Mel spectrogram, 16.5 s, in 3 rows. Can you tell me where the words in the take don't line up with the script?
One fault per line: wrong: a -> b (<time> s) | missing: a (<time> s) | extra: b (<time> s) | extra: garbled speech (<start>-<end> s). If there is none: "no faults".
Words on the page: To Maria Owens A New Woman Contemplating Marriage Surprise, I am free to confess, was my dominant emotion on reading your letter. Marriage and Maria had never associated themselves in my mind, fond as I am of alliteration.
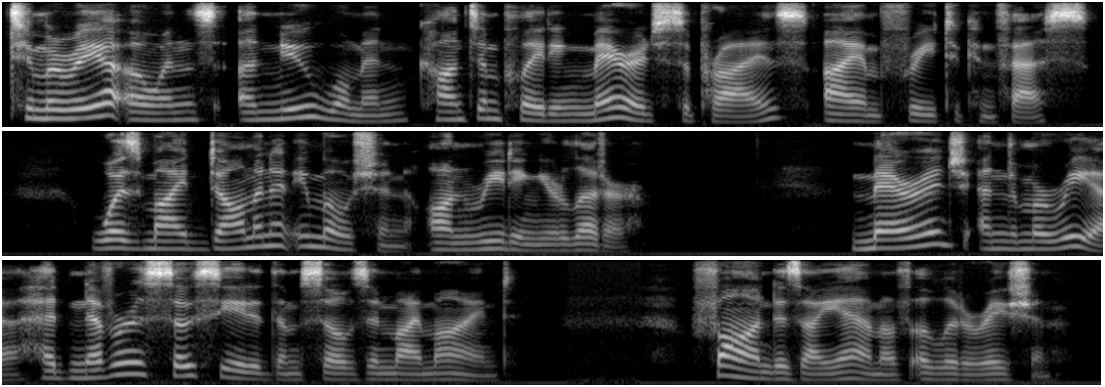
no faults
